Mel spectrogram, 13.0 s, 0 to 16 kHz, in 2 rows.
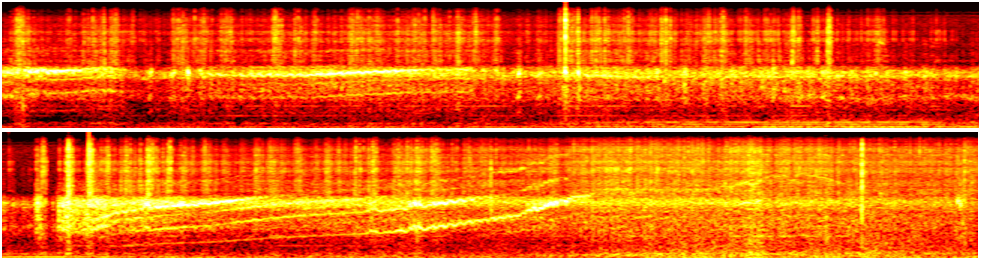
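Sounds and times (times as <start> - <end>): clicks: 0.0 - 10.3
model motor whining: 0.0 - 13.0.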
